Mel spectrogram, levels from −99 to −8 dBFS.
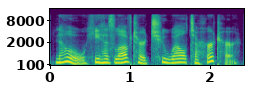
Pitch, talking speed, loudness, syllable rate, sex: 195 Hz, 245 wpm, -16 LUFS, 4.8 syllables/s, female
